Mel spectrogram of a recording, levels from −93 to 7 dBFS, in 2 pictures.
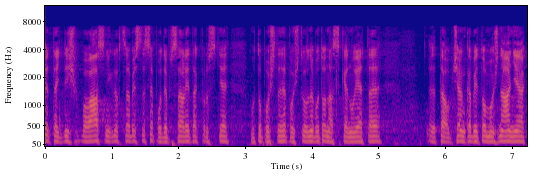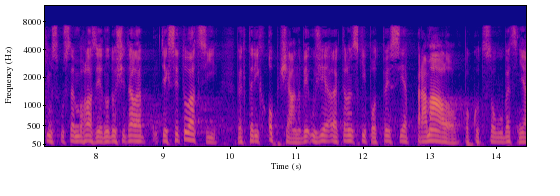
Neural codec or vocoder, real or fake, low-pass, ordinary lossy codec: none; real; 7.2 kHz; MP3, 48 kbps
